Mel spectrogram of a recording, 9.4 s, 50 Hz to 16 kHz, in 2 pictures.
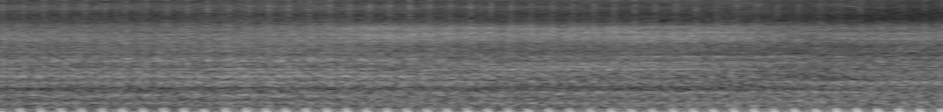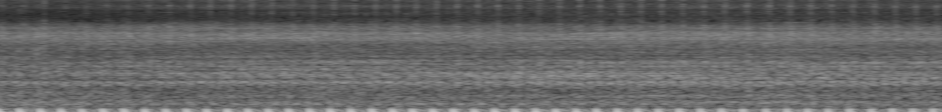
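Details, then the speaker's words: Used 2012 Honda Vario KZR 125 scooter, engine heard up close at idle: even, steady low putter with no misses, knocks or rattles; smooth, no smoke, no oil seepage; healthy. "Ini mesin suara mesinnya masih halus, masih bagus nih, Guys. Ini enggak ada kebul, enggak ada rembes-rembes oli, Guys."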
